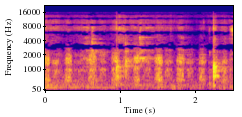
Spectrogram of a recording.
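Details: A pit bull named Luthor pants steadily, short breathy puffs repeating about three times a second over faint background hiss.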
